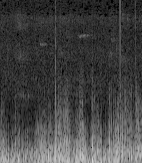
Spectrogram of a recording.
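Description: Steady broadband wind gusting at a beach in Calatagan, Batangas around dawn, a continuous low roar and rumble filling the whole stretch with no pauses.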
